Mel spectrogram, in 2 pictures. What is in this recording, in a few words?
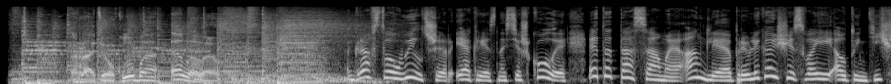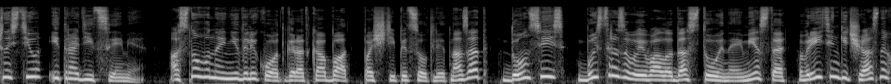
russian female narration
